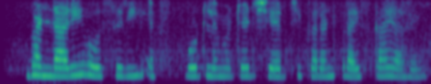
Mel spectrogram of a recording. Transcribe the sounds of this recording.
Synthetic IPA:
bʱəɳɖaɾiːɦosɾiekspoːɾʈlimiʈeɖʃejəɾt͡ɕiːkəɾəɳʈpɾaiskajaɦe

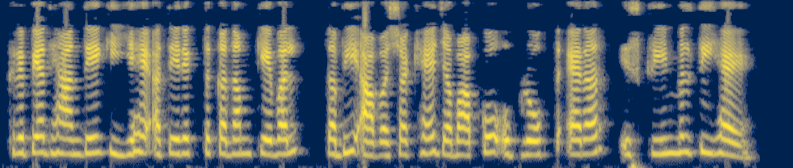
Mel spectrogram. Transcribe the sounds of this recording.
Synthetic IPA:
kɾɪpjəd̪ʱjaːnd̪ẽkijɛɦɐ̰t̪ɪɾɪk̚t̪kɐd̪əmkeːʋəl | t̪ɐbʱiʔaːʋəʃjəkɦɛd͡ʒɐbaːp̚koʔʊpɾoːk̚t̪ɛːɾəɾɪskɾiːnmɪlt̪iɦɛː

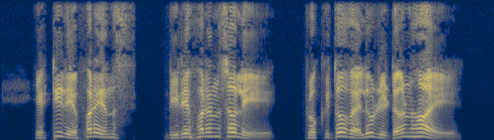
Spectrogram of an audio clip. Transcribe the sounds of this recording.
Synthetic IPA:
ek̚ʈiːɾefəɾens | ɖiɾefəɾensɦole | pɾokit̪oʋæljuɾiʈəɾnɦɔj

